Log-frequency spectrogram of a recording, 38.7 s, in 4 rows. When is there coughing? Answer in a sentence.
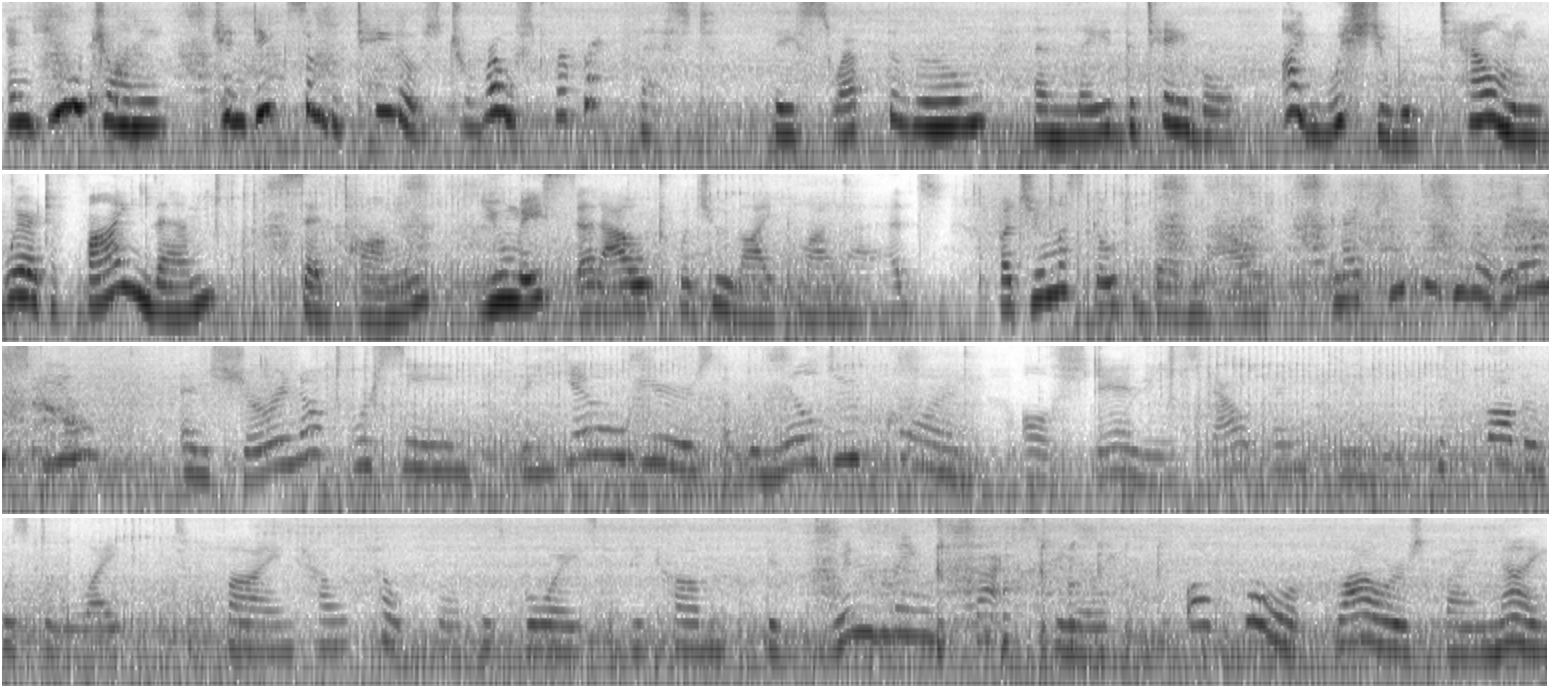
The coughing can be heard from 0.5 to 1.5 s, from 19.1 to 19.9 s and from 34.6 to 36.3 s.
